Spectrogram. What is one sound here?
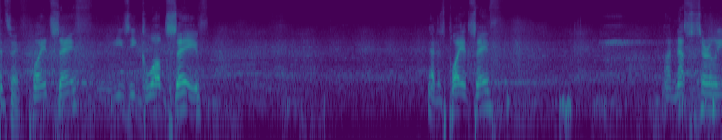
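A crowd murmurs softly in a large echoing arena.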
